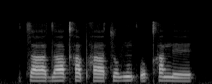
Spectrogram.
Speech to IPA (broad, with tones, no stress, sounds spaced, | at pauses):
t͡s aː˨ d aː˦ kʰ a˦˨ pʰ aː˨ t͡s o˦ v ũ˦ kʼ o˨ kʰ a˦ ŋ eː˨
